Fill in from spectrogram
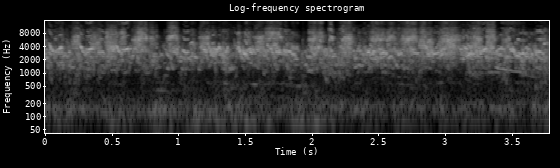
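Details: Several budgerigars kept as breeding pairs chatter at once, a steady stream of shrill tweets and scratchy warbles that stays loud and continuous the whole time.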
